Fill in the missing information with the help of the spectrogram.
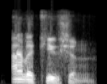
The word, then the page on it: allocution: British English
